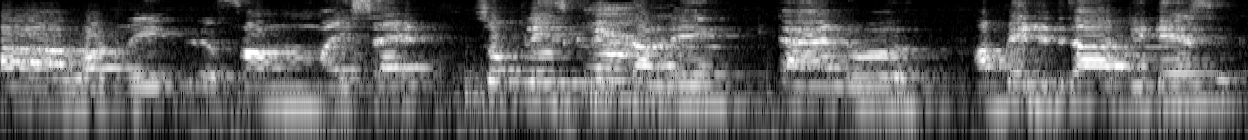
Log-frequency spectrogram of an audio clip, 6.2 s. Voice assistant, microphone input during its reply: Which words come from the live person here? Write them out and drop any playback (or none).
yeah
